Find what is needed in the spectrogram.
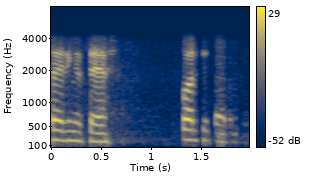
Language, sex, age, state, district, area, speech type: Tamil, female, 45-60, Tamil Nadu, Virudhunagar, rural, conversation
